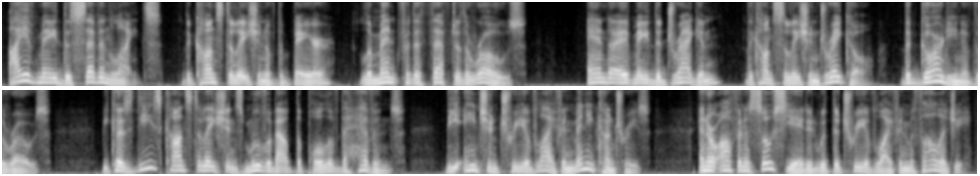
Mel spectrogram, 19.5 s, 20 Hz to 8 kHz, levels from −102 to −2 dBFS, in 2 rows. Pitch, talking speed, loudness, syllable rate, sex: 130 Hz, 190 wpm, -18 LUFS, 5.5 syllables/s, male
